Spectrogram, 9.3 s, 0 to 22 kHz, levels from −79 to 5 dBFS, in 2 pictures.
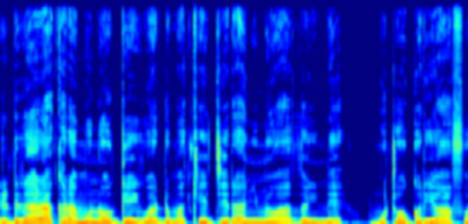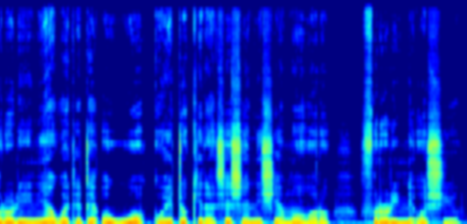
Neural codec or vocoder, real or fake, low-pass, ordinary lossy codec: none; real; none; none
